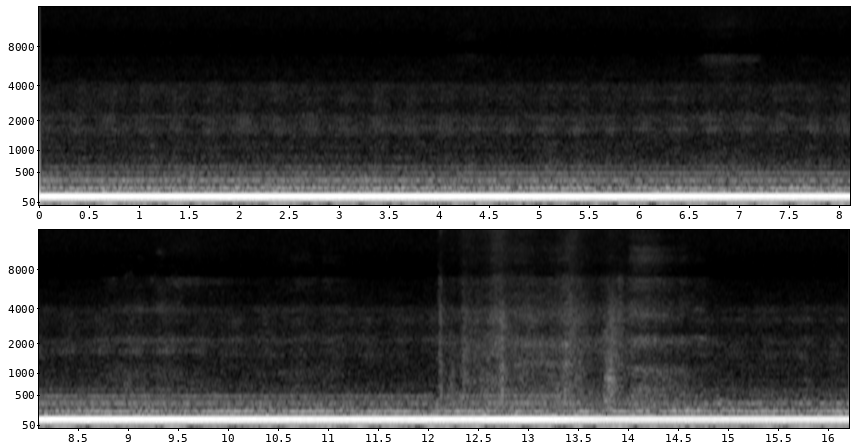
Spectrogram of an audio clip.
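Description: Steady low electric hum of a small rod-dryer motor slowly turning a fiberglass fly rod so the wet epoxy on its thread wraps cures evenly. There are a few faint handling clicks about twelve seconds in.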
